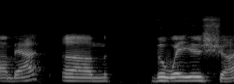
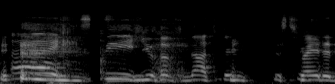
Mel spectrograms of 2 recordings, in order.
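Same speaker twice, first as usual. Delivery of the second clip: put-on Russian accent drifting into a Scottish accent; 4 semitones higher than usual. A storyteller voices Polya speaking to the players, in a Russian accent that sounds Scottish. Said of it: "That is still your Scottish accent".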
